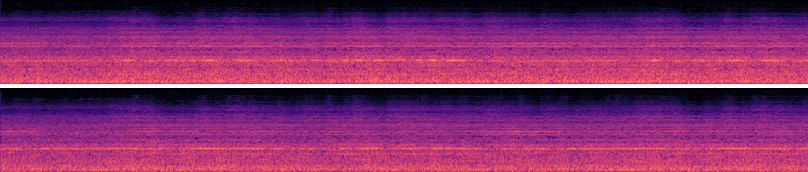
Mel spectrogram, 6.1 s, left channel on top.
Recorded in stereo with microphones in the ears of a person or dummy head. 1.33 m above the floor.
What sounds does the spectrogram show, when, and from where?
0.0 s an engine running: 30° left (ahead or behind), 2.0 m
